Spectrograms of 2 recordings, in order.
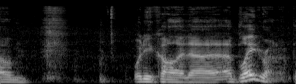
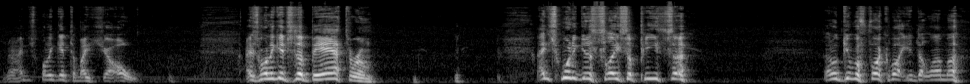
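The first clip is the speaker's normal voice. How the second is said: exasperated; 11 semitones higher, 7 dB louder than usual. Retold or imitated. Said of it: "his reply to protester".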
